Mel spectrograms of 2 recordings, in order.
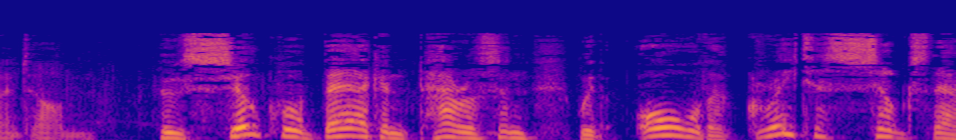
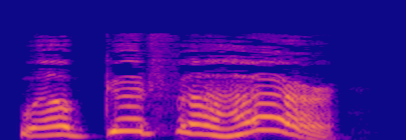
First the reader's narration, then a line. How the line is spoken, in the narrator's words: the cops cried out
